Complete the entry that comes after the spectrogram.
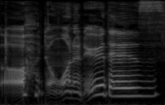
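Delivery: mock weary whine; tired reluctance. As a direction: drag it out like someone too tired to bother. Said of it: "where you're just tired".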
